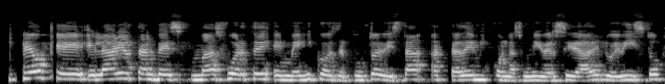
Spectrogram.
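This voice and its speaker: A woman's voice: medium pitch, fairly even intonation, normal speed, a little mellow. A Colombian woman speaking Spanish with a Colombian accent, a guest in an interview who talks in an earnest, reflective way and repeats phrases for emphasis. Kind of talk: conversational interview. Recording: muffled lo-fi audio.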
